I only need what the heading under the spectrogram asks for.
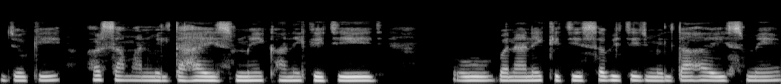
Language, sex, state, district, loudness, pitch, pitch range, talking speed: Hindi, female, Chhattisgarh, Bastar, -14 LUFS, 185 Hz, 180-190 Hz, 155 wpm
